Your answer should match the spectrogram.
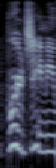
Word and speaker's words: porcini: That's an Italian place, and they serve pork rind mushrooms. – Was that the same pork rind mushrooms? Spinner called them pork rind mushrooms. – Porcini mushrooms. He could not pronounce anything on this thing.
